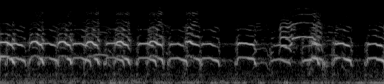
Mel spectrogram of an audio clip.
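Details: Gulls fed as a peace offering at a fishing spot give a steady chain of arched, laughing notes, roughly three per second, with a brief higher squeal near the end.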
